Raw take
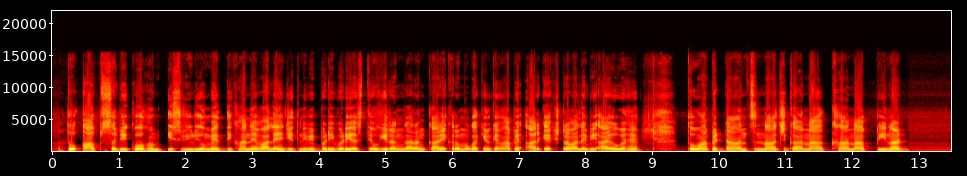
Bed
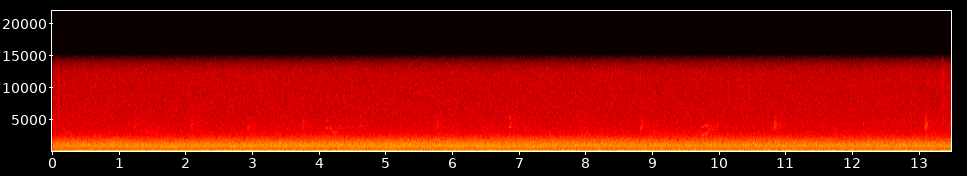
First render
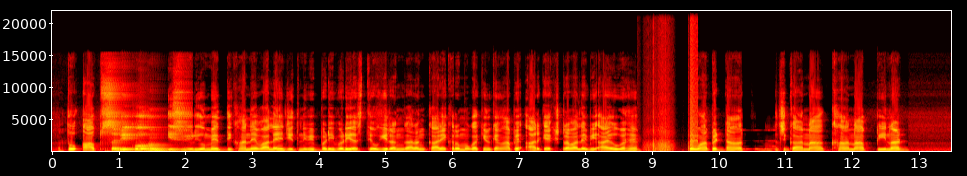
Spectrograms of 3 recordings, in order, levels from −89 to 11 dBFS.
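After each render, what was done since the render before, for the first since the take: 0.65–2.11 flutter echo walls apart 6.1 m, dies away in 0.75 s; 8.78–9.69 sample-rate reducer 2100 Hz, jitter 20%; 10.35–10.86 octave resonator G#, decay 0.4 s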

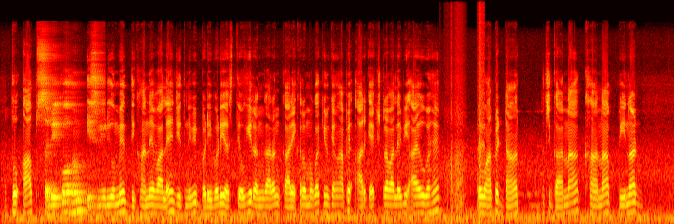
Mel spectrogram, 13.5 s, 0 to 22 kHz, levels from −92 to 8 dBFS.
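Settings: add bed -15 dB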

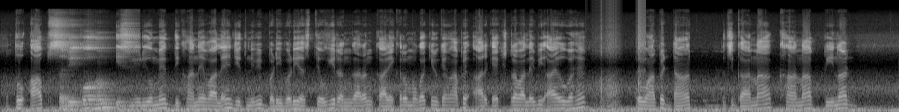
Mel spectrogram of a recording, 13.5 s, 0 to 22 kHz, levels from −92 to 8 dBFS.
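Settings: EQ curve 110 Hz 0 dB, 440 Hz -14 dB, 880 Hz -5 dB, 2000 Hz -28 dB, 4000 Hz +5 dB, 7800 Hz +2 dB, 13000 Hz -1 dB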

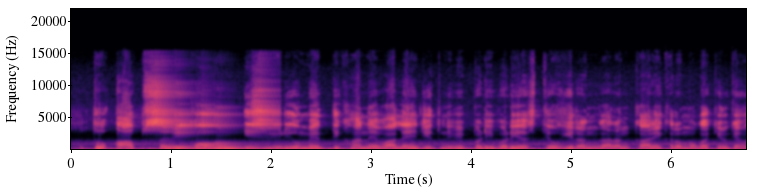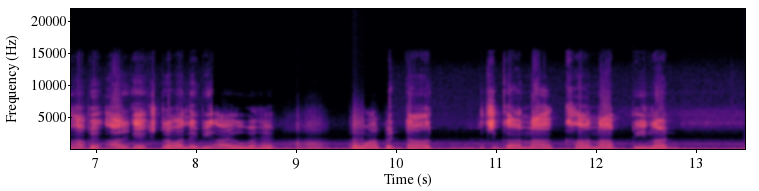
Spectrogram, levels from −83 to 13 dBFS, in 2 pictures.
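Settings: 6.75–7.56 doubler 33 ms -6 dB; 8.17–9.94 air absorption 230 m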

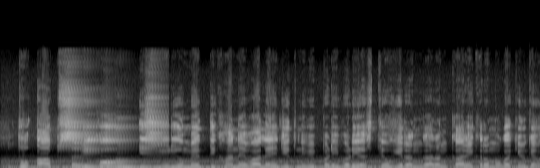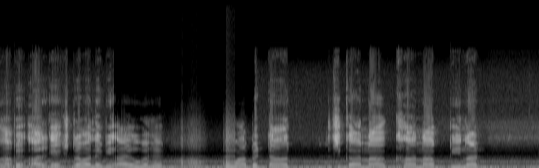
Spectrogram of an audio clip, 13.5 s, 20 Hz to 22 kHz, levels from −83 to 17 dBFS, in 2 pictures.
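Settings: gain +1.5 dB

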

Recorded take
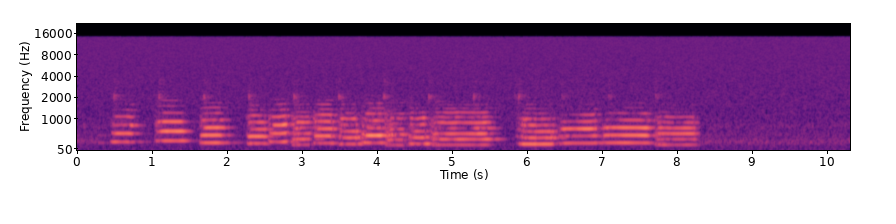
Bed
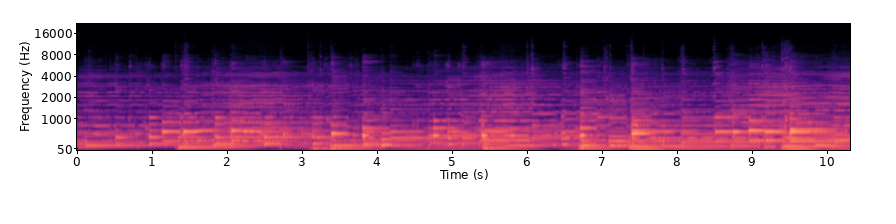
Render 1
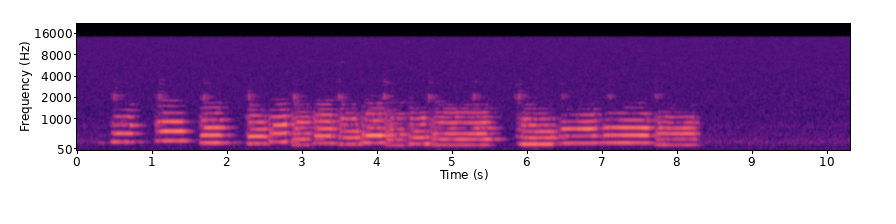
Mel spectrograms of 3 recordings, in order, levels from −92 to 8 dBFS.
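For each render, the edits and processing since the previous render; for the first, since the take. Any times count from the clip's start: noise print and reduce 7 dB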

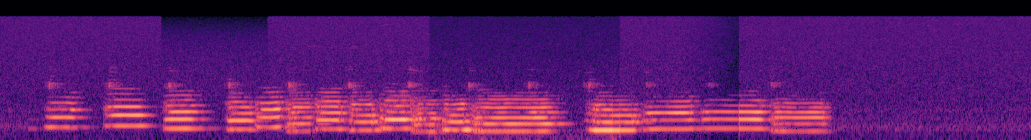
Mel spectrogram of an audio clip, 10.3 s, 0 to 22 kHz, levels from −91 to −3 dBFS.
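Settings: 1.61–2.68 Bessel low-pass 6500 Hz; 4.29–6.2 tilt -2 dB/oct; 6.79–7.39 fade out, to -10 dB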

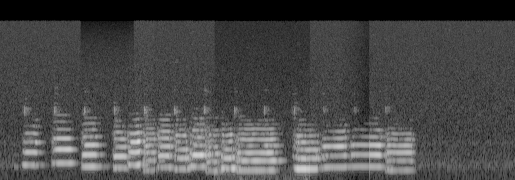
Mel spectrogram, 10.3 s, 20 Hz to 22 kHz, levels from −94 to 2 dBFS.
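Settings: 2.57–3.09 comb 7.3 ms, depth 64%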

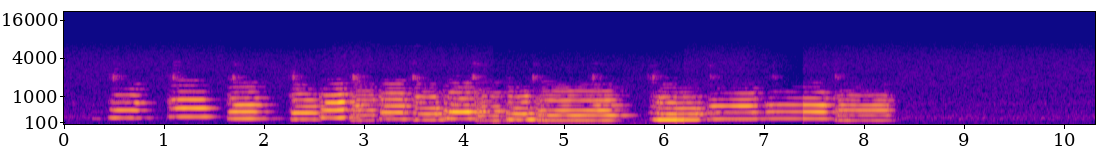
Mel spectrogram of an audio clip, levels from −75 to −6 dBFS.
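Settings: LPF 4200 Hz 12 dB/oct; dynamic EQ 2200 Hz, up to -4 dB, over -55 dBFS, Q 6.3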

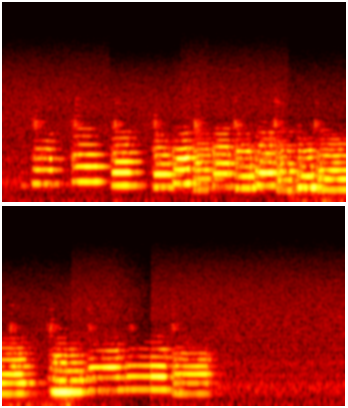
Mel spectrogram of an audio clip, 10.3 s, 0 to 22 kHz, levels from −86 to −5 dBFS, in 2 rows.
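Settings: shoebox room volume 270 m³, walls furnished, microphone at 0.69 m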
